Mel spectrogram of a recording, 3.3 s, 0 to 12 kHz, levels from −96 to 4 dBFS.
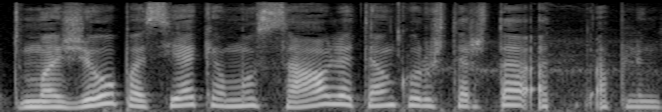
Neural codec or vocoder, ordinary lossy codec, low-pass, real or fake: vocoder, 44.1 kHz, 128 mel bands every 512 samples, BigVGAN v2; MP3, 64 kbps; 10.8 kHz; fake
